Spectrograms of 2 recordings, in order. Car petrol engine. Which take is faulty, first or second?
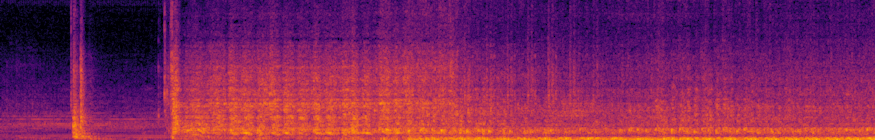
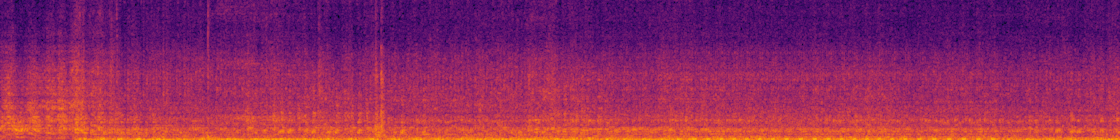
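first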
